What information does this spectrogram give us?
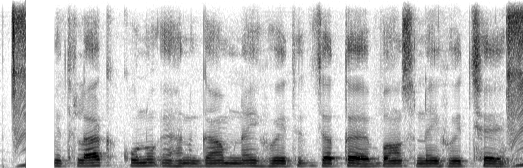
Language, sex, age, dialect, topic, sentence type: Maithili, male, 31-35, Southern/Standard, agriculture, statement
